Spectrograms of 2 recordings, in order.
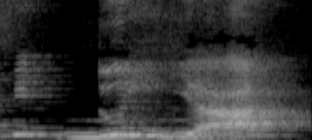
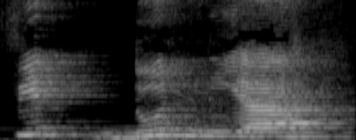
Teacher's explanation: Jadi nun matinya dibaca jelas dan huruf iyanya pun terbaca dengan jelas. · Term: izhar mutlak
